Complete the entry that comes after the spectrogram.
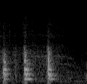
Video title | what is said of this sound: Arche Noah 2/6 DOKU NEU 2012 | it's wooden it's not a rock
